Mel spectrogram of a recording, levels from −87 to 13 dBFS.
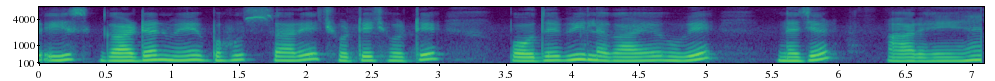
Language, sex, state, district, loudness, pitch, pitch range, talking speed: Hindi, female, Jharkhand, Palamu, -15 LUFS, 220 Hz, 195-255 Hz, 125 wpm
